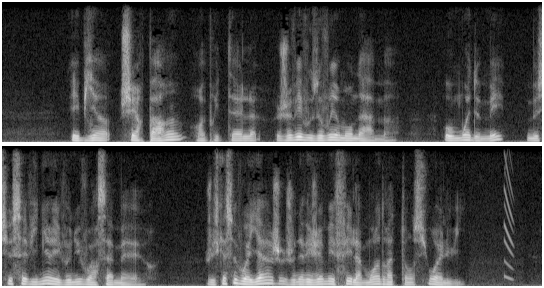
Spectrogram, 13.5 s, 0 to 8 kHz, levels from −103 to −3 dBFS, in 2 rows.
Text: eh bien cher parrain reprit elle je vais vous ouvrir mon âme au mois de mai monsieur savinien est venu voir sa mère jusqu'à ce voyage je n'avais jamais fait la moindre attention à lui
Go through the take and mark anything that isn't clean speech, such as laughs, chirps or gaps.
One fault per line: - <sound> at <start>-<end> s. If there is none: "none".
- chirp at 13.0-13.2 s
